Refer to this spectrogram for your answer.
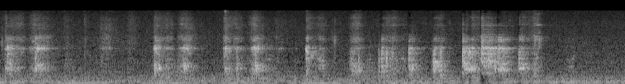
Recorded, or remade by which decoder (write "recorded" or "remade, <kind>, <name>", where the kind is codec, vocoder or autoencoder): recorded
